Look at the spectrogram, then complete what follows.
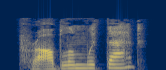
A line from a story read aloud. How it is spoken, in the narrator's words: She said coolly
